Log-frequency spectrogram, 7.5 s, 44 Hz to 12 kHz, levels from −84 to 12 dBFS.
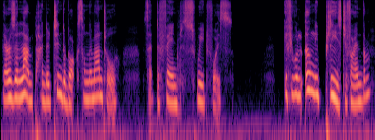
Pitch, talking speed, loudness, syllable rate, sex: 230 Hz, 190 wpm, -17 LUFS, 5.1 syllables/s, female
